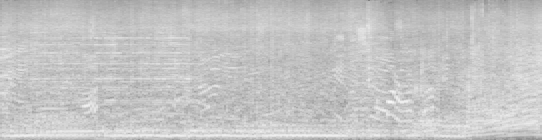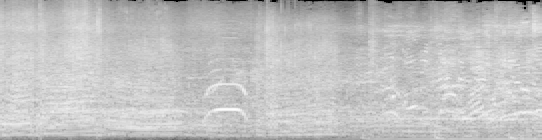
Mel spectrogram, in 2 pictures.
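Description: A car engine rumbling steadily as the car rolls slowly out past a crowd, then revving, with crowd voices throughout and one loud call rising above them about three-quarters of the way through.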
